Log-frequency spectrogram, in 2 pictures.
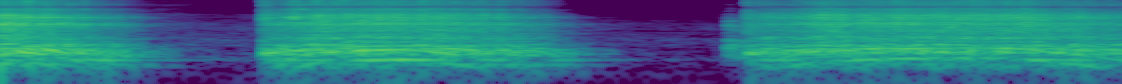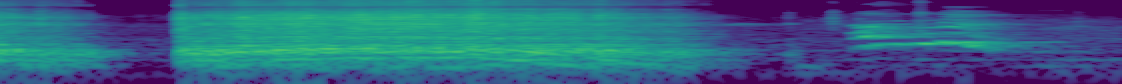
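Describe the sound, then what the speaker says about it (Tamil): A kitchen mixer grinder blending watermelon pieces with sugar for fresh juice runs in three loud whirring bursts separated by short pauses, ending with a brief voice. "இந்த தர்பூசணி வந்து நம்ம வந்து மிக்சியில் போட்டு நல்லா அரைச்சி அதில் சுகர் போட்டு நம்ம அரைச்சிக்கலாம்"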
